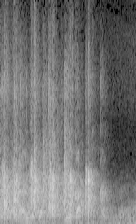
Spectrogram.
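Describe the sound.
Hands clap in a quick, steady run of sharp bursts, like a small group applauding, tapering off and fading out near the end, with faint voices in the background.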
